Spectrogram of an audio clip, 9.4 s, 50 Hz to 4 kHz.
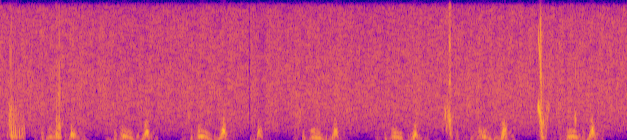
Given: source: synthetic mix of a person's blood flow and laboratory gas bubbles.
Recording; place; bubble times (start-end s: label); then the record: Doppler ultrasound of blood flow; precordium
0.10-0.38 s: bubbles
0.81-0.95 s: bubbles
6.62-6.80 s: bubbles
8.05-8.24 s: bubbles
8.61-8.65 s: bubbles
From the record:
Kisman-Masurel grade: 122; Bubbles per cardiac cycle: 1 to 2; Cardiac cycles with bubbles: 10 to 50%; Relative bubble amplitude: moderate (0.250 to 0.450); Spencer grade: 2 (many but less than half of the cardiac periods contain bubble signals, singularly or in groups); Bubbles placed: only in the low amplitude regions of the cardiac cycle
